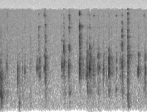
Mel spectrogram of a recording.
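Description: Computer keyboard being typed on: a quick, irregular run of key clicks as a short line of text is entered.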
